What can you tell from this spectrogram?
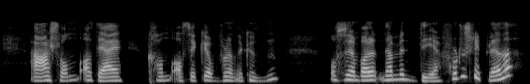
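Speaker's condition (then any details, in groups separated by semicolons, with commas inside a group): No condition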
